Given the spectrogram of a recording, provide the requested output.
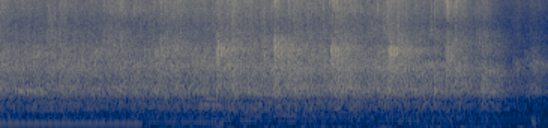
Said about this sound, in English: Give the Lord a great hand clap of praise and lift your voice before you see.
